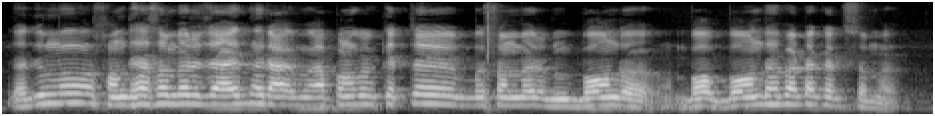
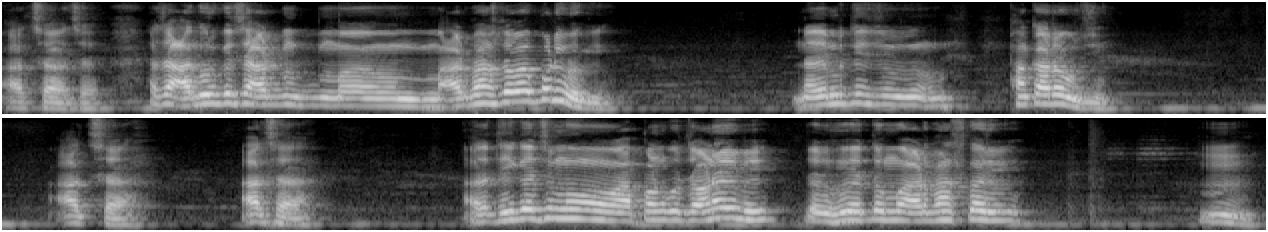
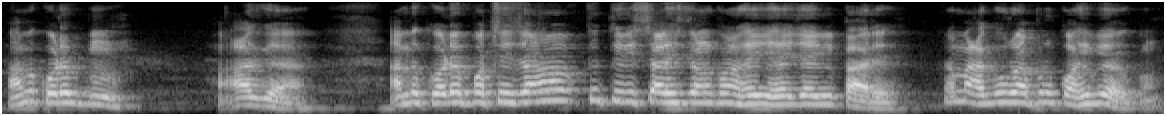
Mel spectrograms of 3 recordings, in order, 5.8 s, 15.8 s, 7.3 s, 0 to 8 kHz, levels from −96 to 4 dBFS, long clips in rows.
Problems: none marked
